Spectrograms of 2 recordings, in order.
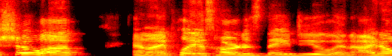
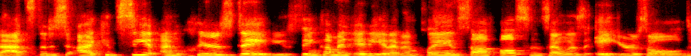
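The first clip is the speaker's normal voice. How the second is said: normal talking voice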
